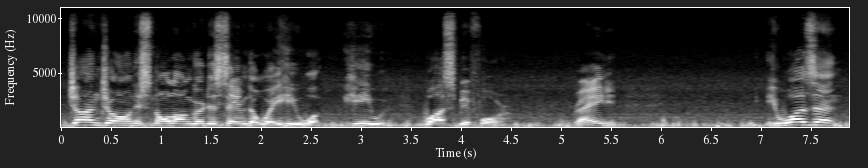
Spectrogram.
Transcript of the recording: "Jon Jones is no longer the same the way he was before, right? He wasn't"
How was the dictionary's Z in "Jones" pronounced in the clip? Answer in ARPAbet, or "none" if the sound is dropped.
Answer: none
